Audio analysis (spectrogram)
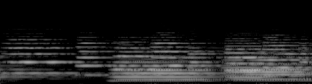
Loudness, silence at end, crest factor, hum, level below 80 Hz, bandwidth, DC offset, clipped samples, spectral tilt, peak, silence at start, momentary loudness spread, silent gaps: -30 LUFS; 0 s; 14 dB; none; -80 dBFS; 12.5 kHz; under 0.1%; under 0.1%; -5.5 dB/octave; -16 dBFS; 0 s; 8 LU; none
